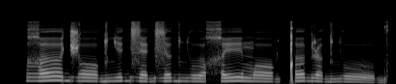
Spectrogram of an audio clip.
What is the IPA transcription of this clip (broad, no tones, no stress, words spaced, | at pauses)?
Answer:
ʁʌːd͡ʒɔːɡ ʎɪɡzɛɡ zəɡʎʊː χɪːmɔːɡ ǃʌɡɭʌɡ ʎʊːɡ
